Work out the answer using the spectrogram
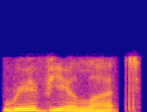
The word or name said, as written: rivulet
